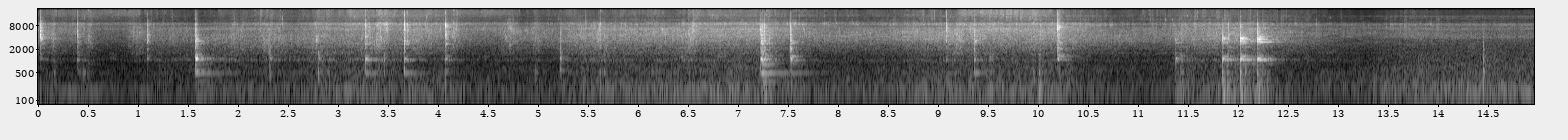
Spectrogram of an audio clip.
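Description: Ingredients for a bean dish sizzling and frying in a pan, a continuous close hiss broken by scattered clicks and clatters of stirring utensils, without talk.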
